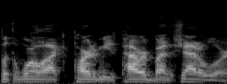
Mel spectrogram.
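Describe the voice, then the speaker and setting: A raspy, put-on character voice from a man. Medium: actual play. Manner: rambling, hesitant.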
